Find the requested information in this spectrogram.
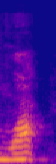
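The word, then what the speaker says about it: Mgła: us, but in Polish it's called it's it's pronounced MUA, which means fog.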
